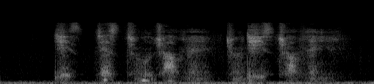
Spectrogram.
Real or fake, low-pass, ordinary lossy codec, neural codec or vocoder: fake; 7.2 kHz; MP3, 32 kbps; autoencoder, 22.05 kHz, a latent of 192 numbers a frame, VITS, trained on many speakers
